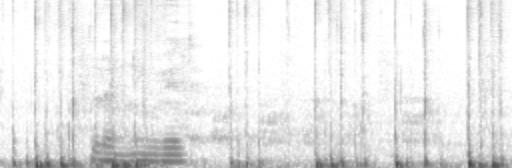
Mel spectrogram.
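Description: Rapid clicking keystrokes on a computer keyboard while typing text into a Microsoft Word document, irregular bursts of close taps interspersed with someone speaking over them.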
